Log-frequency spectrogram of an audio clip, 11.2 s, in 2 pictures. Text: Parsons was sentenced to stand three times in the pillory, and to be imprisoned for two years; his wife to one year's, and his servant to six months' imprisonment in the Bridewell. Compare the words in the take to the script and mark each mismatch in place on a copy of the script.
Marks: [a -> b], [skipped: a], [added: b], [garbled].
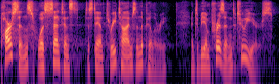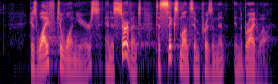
Parsons was sentenced to stand three times in the pillory, and to be imprisoned [skipped: for] two years; his wife to one year's, and his servant to six months' imprisonment in the Bridewell.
